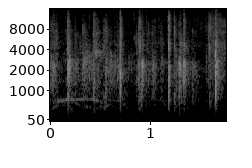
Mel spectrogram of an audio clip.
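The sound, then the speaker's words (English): An audience claps for Jesus, with many overlapping hand claps forming a busy, uneven patter, without any talk over it. “Let me hear you clap to Jesus.”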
